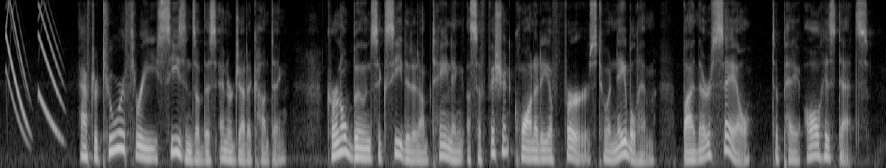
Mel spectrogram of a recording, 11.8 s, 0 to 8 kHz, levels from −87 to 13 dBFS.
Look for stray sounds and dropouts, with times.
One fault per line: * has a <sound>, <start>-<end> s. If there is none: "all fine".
* has a chirp, 0.1-0.9 s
